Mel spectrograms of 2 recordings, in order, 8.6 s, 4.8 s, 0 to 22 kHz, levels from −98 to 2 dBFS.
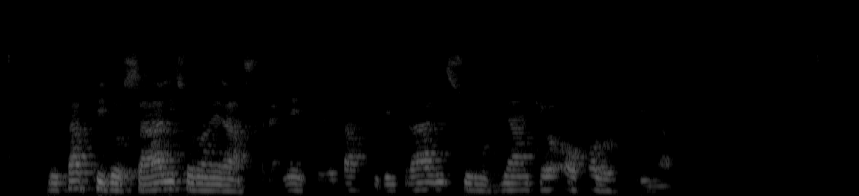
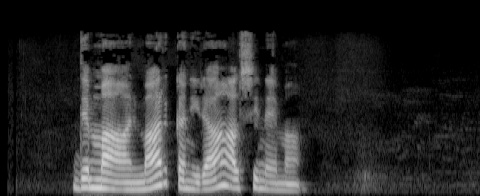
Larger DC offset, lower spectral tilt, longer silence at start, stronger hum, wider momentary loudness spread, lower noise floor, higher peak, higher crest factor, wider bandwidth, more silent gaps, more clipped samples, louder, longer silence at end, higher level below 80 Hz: neither; about the same, -5 dB/octave vs -6 dB/octave; second, 0.45 s vs 0.75 s; neither; second, 7 LU vs 13 LU; first, under -90 dBFS vs -70 dBFS; second, -50 dBFS vs -4 dBFS; about the same, 18 dB vs 22 dB; second, 7.4 kHz vs 11.5 kHz; first, 3.09-3.18 s, 3.38-3.44 s, 3.66-3.74 s, 3.99-4.05 s, 6.18-6.37 s vs none; neither; second, -66 LUFS vs -22 LUFS; about the same, 1.85 s vs 1.8 s; second, under -90 dBFS vs -74 dBFS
